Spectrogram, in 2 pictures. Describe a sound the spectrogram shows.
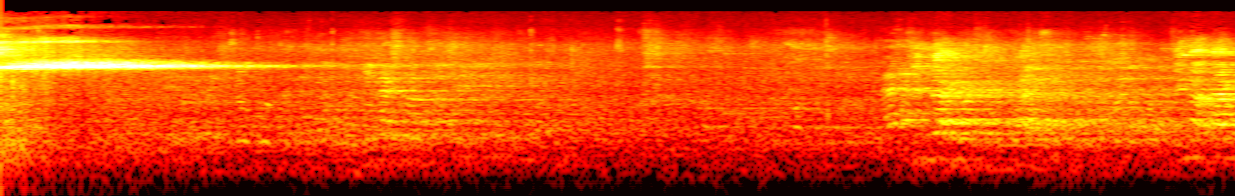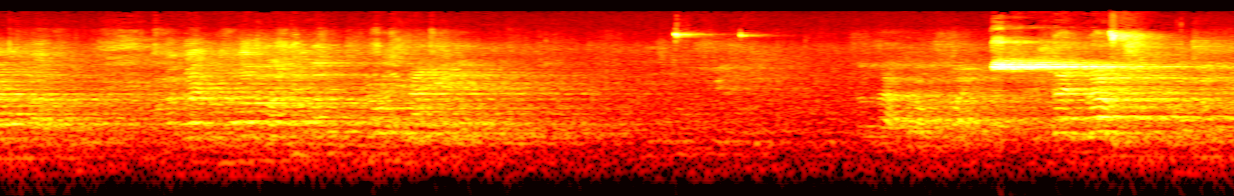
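A referee's whistle blows sharply in an echoing hall.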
